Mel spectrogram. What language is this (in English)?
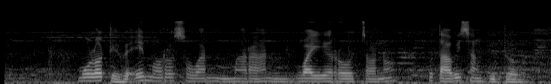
Javanese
